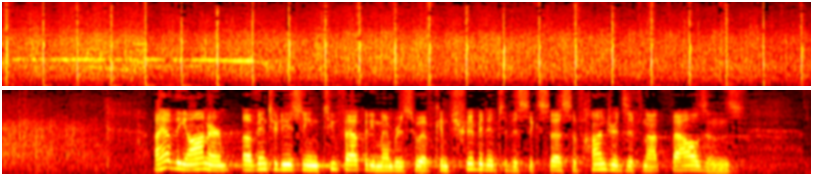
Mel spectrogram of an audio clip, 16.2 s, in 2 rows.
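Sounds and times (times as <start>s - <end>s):
audience applause: 0.0s - 9.4s
speech: 9.7s - 16.1s.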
